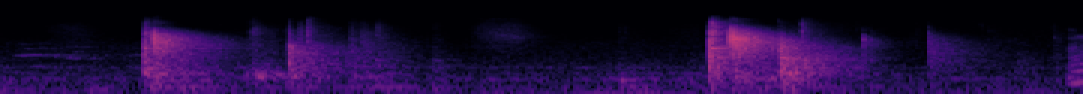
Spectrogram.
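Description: Billiard balls knock sharply against each other and the cushions.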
